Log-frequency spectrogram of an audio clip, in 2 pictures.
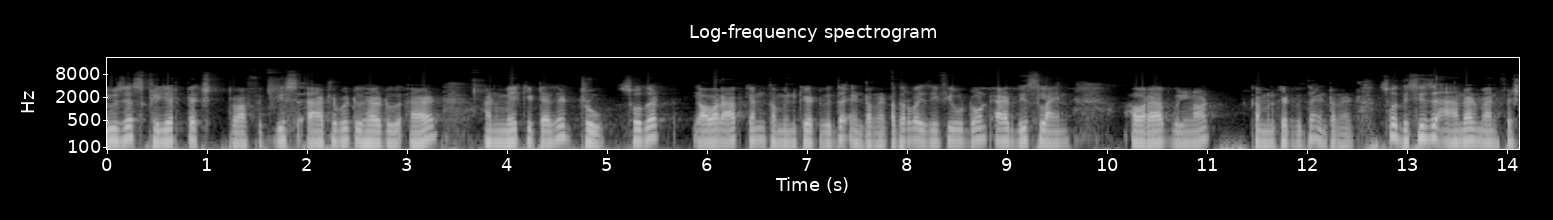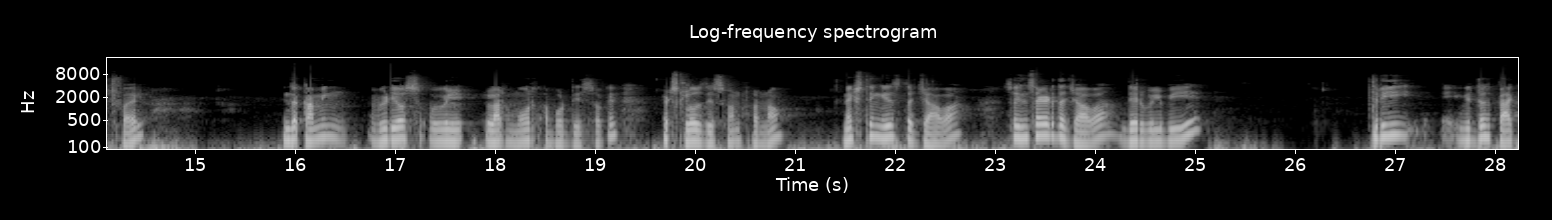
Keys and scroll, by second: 0.1 Down.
